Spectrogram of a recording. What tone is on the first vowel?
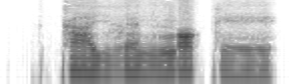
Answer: low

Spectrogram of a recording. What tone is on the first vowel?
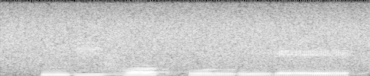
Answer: high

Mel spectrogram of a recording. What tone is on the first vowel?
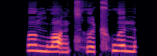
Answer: falling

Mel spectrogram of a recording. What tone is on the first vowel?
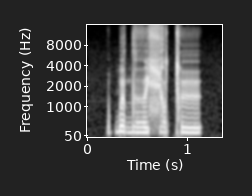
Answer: high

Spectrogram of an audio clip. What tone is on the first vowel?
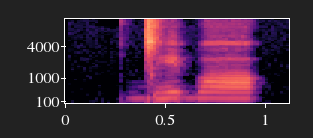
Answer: high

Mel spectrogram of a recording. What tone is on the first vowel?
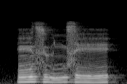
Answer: rising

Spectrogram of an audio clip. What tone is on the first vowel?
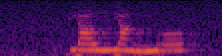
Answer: high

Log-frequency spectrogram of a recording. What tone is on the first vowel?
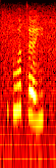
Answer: rising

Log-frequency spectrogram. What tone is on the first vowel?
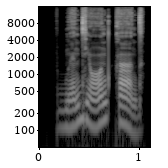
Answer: rising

